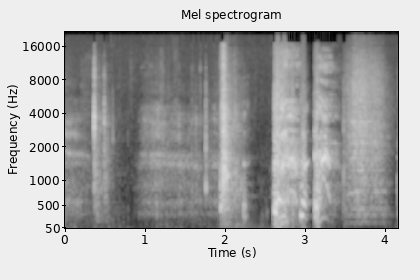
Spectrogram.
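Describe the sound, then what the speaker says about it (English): Several harsh coughs and throat-clearing hacks in close succession, loud and near, with quieter rustling and faint murmuring before them. "Cough, cough, hack, hack."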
